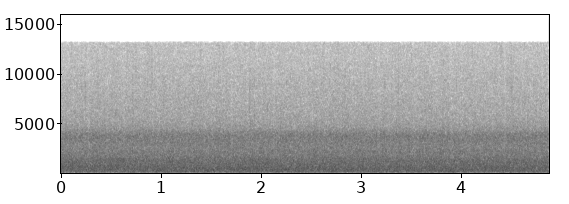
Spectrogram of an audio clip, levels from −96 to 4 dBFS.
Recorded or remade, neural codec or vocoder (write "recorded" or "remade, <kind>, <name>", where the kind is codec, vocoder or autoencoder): recorded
